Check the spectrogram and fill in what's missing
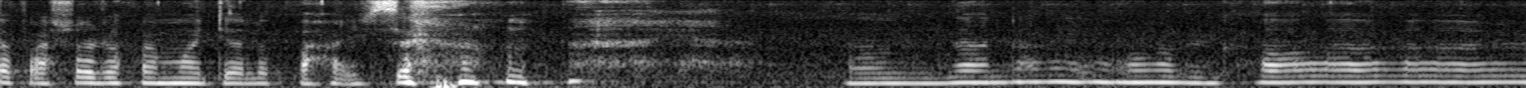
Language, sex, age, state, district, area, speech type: Assamese, female, 60+, Assam, Charaideo, urban, spontaneous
